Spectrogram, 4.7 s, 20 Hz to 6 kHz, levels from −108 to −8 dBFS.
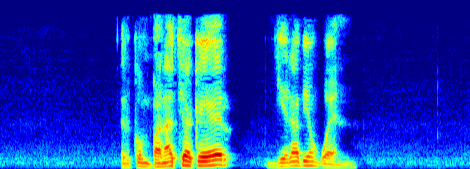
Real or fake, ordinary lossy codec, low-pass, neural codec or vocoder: fake; MP3, 48 kbps; 5.4 kHz; codec, 44.1 kHz, 7.8 kbps, Pupu-Codec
